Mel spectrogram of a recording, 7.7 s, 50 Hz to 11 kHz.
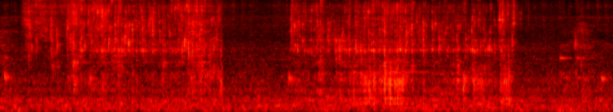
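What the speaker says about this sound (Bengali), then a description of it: "আর দিয়ে দেব এই যে 1 বাটি পানি" A bowl of water pours onto sugar in a pot for syrup, a close continuous splashing stream in two long bursts with a brief pause between.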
